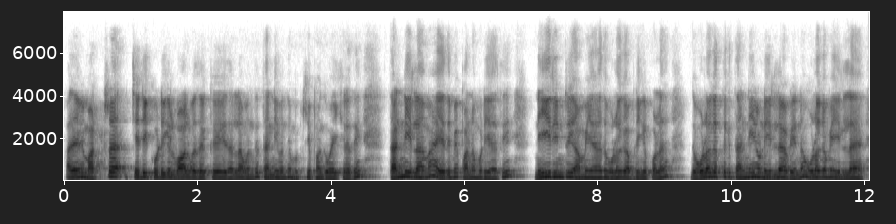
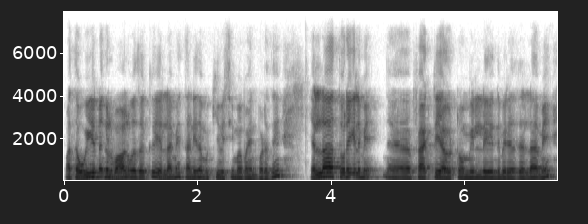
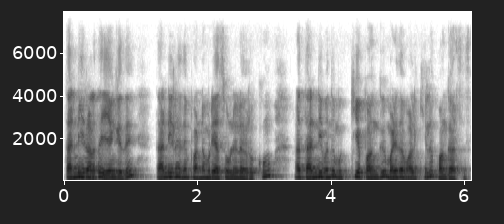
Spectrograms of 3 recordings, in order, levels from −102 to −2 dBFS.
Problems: none marked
